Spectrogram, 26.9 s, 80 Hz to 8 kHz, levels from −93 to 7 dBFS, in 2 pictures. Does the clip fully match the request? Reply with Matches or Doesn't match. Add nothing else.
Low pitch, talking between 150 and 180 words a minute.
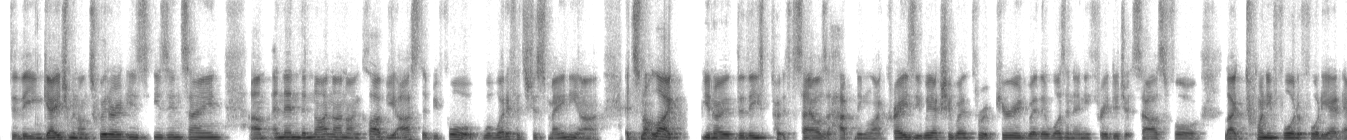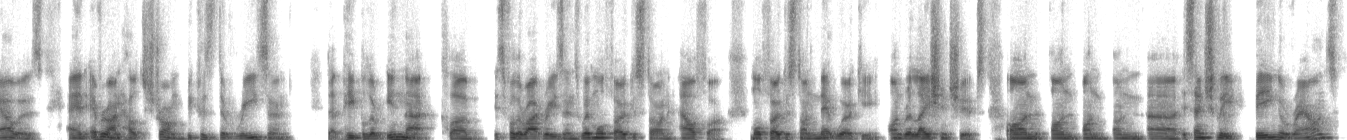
Doesn't match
